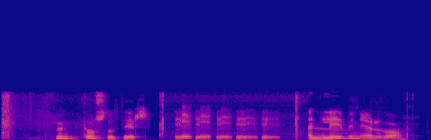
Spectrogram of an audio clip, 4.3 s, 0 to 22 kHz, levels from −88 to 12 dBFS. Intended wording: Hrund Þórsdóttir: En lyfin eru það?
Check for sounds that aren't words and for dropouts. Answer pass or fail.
fail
